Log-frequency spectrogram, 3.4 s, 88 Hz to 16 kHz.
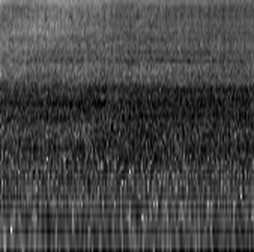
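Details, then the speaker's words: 1966 Chevrolet C20 with 292 engine on first start after the work, not yet warmed up and idling a little fast: fine, even valve train ticking with no single loud tap. Normal valve train at idle. "Man, it's beautiful. It's running a little fast, but we're going to let it warm up"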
